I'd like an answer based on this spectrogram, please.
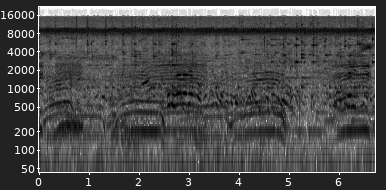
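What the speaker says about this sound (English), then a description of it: "The killing fields of the night are transformed into places where cattle may safely graze." Maasai cattle grazing at dawn low repeatedly in long, bending moos, several animals overlapping in a steady rhythm over a continuous background with cowbell clanks.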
